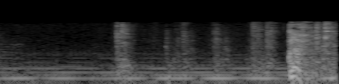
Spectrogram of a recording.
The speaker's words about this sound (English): Approaching the morgue, Blanchard wrenches open the port.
